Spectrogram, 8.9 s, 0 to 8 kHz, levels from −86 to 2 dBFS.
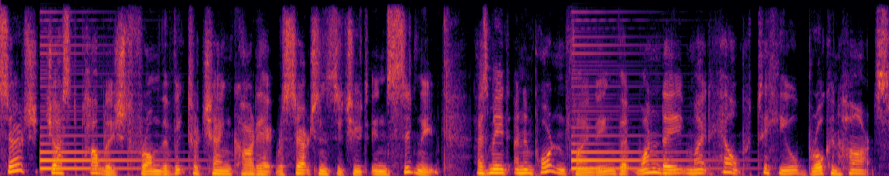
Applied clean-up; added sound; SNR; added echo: none; Acoustic guitar; 7 dB; none.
